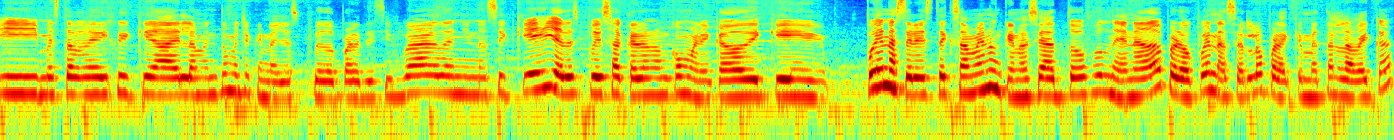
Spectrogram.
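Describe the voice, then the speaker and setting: A woman with a fairly high pitch talks at a very fast pace with hardly any pauses. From Mexico. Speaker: university student. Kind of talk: casual chat. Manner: animated.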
